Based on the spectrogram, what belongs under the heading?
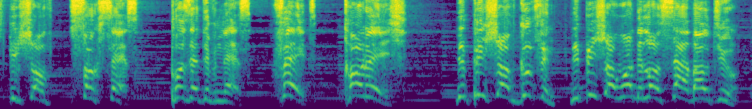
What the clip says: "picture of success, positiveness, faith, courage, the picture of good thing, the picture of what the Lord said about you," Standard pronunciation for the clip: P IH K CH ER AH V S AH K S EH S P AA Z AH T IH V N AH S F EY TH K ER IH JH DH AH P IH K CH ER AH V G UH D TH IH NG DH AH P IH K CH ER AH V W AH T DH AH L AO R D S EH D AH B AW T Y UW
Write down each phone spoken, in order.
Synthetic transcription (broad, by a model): P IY K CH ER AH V S AH K S EH S P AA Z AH T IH V N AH S F EY T K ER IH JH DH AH P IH K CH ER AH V G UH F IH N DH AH P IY K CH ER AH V W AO T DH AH L AO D S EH AH B AW T Y UW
